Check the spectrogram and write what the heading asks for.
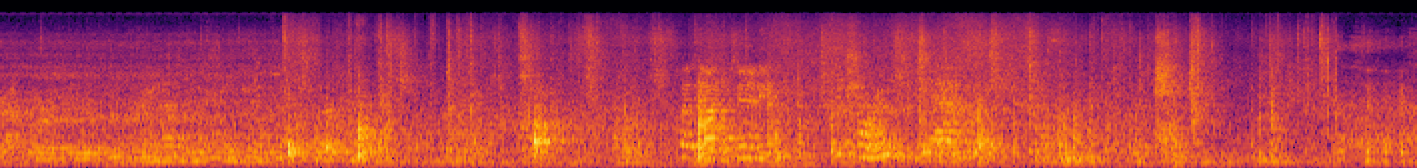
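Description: Indistinct talking, with several sharp knocks scattered through it.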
